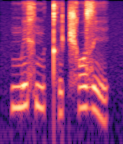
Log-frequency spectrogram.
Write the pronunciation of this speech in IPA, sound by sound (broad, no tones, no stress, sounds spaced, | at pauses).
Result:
m e x n ə kʰ ə t͡ʃʰ ɔ z e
